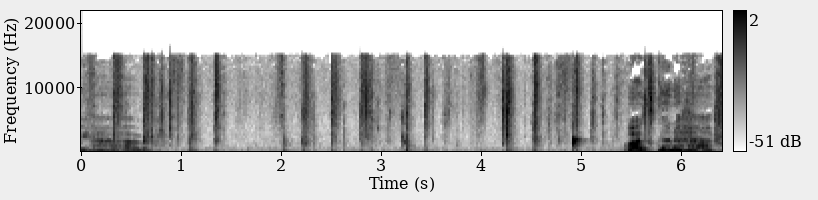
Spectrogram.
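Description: Cards are shuffled by hand with soft, quick riffling clicks.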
